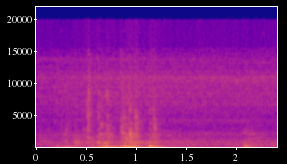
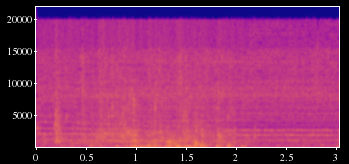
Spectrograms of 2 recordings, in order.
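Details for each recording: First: Rental-property toilet that the tenant keeps having to plunge, possibly from a dropped object stuck inside. A kinked part is found. Short gurgling flush surges in a few weak bursts and dies quickly: partially blocked trap, weak flow. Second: Rental toilet after the valve was opened and something was pulled out. Strong rushing flush tapers into a smooth refill with a faint gurgle of paper going down: flushing properly.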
